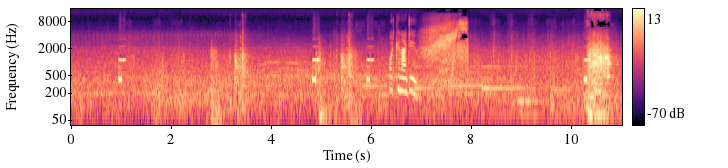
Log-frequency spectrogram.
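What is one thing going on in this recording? Short electronic chimes sound as a game menu opens and closes.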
